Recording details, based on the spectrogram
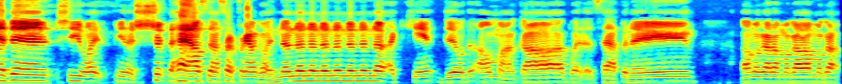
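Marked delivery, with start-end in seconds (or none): none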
